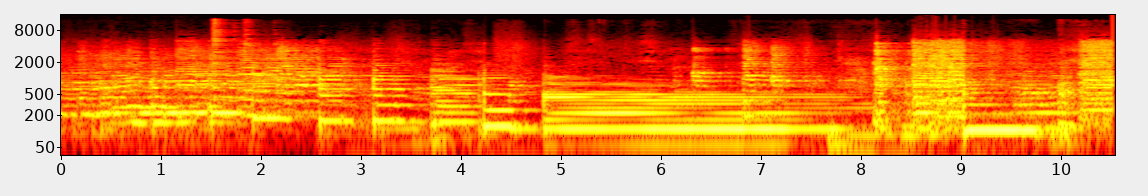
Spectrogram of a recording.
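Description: Electric guitar and bass guitar playing a riff together: a run of short changing notes, then a long held chord about five seconds in, then a strong low note near the end.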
